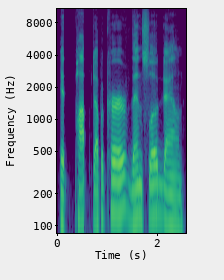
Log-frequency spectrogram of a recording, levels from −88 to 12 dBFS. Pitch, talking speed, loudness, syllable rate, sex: 110 Hz, 185 wpm, -18 LUFS, 4.8 syllables/s, male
